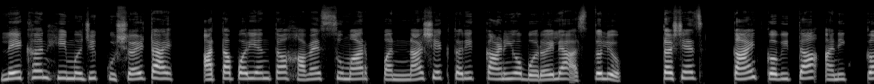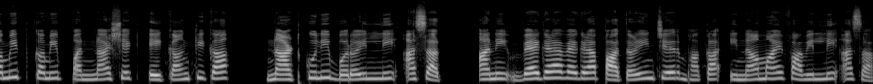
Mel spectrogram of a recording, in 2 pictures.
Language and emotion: Goan Konkani, neutral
